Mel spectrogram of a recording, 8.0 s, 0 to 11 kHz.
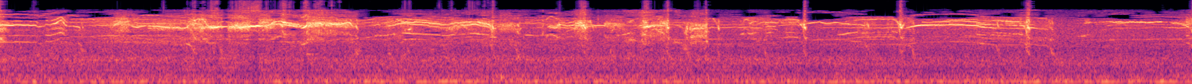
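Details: Peregrine falcon at a nest in Madrid on 27 April 2016, as the female enters and searches for scraps to feed her chicks; drawn-out, wailing harmonic calls in a loose series over a constant low rumble.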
